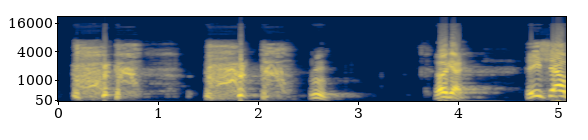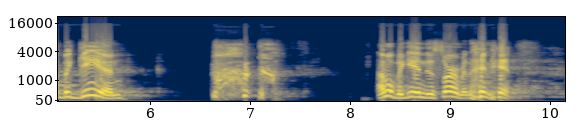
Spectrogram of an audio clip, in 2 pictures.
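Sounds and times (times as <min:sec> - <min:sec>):
person clearing throat: 0:00.1 - 0:00.9, 0:01.5 - 0:03.0, 0:06.6 - 0:07.4
person coughing: 0:00.1 - 0:03.0, 0:06.6 - 0:07.5
speech: 0:02.5 - 0:02.8, 0:03.8 - 0:05.8, 0:08.3 - 0:09.9.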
